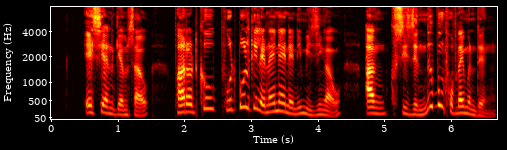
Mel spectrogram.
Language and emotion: Bodo, happy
